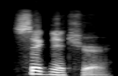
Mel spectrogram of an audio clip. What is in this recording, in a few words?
"signature", American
